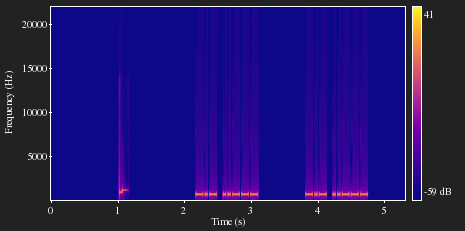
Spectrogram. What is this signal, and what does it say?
Morse code, heard as a keyed tone, about 34 wpm, 700 Hz. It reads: K2 K2
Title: USA Call Sign Prefixes - Repeated 2x - 35wpm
